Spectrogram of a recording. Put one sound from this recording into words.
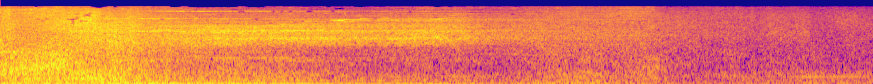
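A triumphant game victory fanfare rings out loudly and fades away.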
